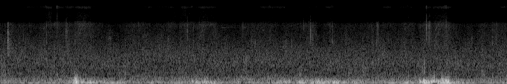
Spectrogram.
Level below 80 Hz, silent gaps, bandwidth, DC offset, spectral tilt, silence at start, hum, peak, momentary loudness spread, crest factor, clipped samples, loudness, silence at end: -32 dBFS; none; 17 kHz; under 0.1%; -6.5 dB/octave; 0 s; none; -6 dBFS; 13 LU; 22 dB; under 0.1%; -30 LUFS; 0 s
